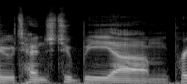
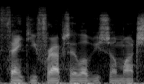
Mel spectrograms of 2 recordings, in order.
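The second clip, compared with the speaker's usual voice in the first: sarcastic, mock-sincere fake gratitude; 3 semitones lower, 9 dB quieter than usual. Thanking Fraps after worrying it split the videos: sarcastic. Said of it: "Sarcasm fully intended".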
